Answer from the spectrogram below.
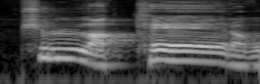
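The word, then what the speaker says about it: φυλακή: 필라케라고 발음을 합니다.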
